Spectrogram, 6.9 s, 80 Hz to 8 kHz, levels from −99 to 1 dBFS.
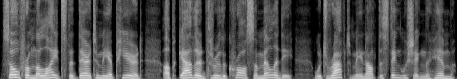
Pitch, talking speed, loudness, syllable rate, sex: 210 Hz, 190 wpm, -19 LUFS, 5.4 syllables/s, female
